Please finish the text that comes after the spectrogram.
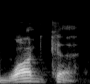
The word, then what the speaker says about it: vodka: It's pronounced vodka. Vodka. I texted him that earlier and he about busted gut. I told him that's how it's pronounced. It's vodka. It's not vodka. It's vodka. There's a more W sound, so if you spell it with a W, you say it right.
